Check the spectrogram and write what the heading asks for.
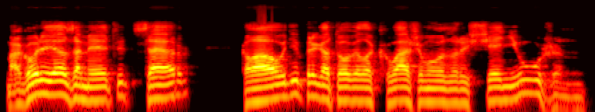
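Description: A man's voice: medium pitch, moderate pace, dull audio, lightly acted. A man voicing a polite, formal male servant who is a shape-shifting bat. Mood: courteous. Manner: courteous, formal.

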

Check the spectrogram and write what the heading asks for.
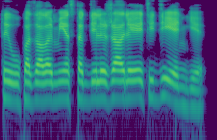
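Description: A woman voicing a furious, crude male gangster who snarls threats in a loud, lowered voice. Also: steady tone, moderate pace, clear, resonant tone, dry recording, clean studio sound, natural voice. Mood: angry threats. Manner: snarling, swearing.

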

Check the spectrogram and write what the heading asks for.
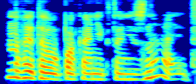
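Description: A smug young man who has just betrayed his partner, read by a woman. His tone is mocking and a bit lower and calmer than the narration. The sound is dry and close. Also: normal speed, no room sound, recorded from a distance, natural voice.

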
